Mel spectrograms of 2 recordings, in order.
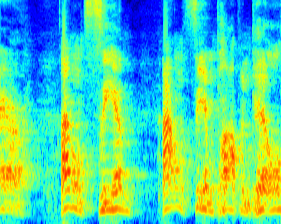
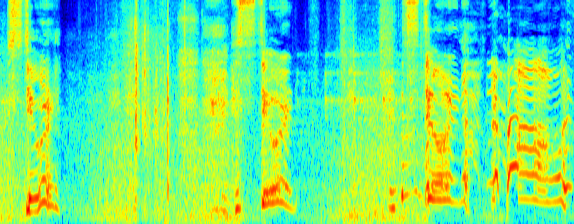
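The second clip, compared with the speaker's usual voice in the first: rising higher with each call; panicked calling; 7 semitones higher, much slower than usual. Acted.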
